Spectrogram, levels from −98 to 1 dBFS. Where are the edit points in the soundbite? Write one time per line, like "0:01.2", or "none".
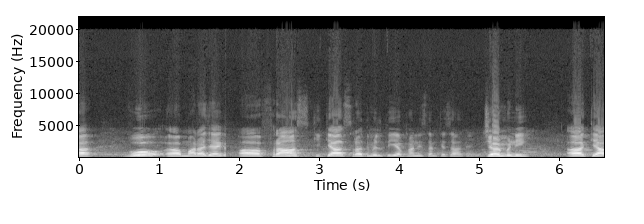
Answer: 0:01.8
0:04.9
